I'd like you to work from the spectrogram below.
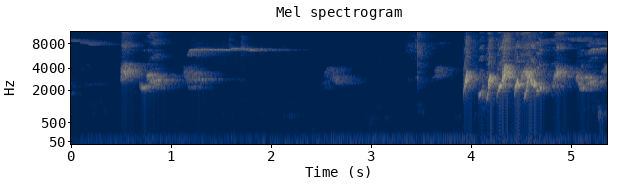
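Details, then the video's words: Caged Vietnamese red-whiskered bulbul, excited by playback of hatched chicks, sings along in a fast-linked song style: short warbled phrases near the start, a pause with a thin high whistle, then a loud burst of rich chattering notes. "นกกรงหัวจุกเวียดนาม ต่อดอกเร็ว เปิดยั้วลูกนกฟักแล้วคึกร้องตาม"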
